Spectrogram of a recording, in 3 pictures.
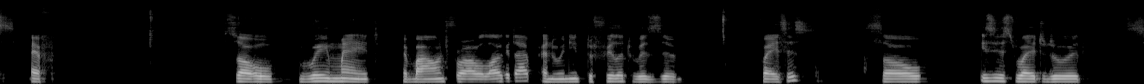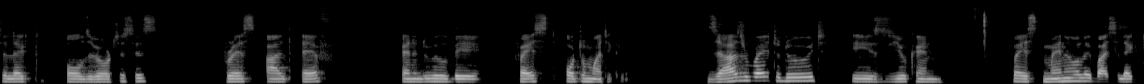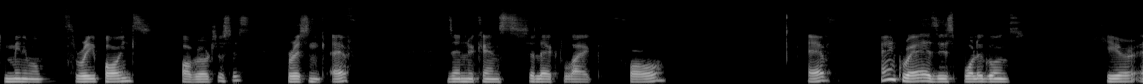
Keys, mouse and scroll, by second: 0.3 f, 11.2 alt+click, 14.0 alt+f, 19.1 ctrl+z, 19.9 click, 27.2 click, 27.7 shift+click, 28.2 shift+click, 29.0 shift+click, 29.5 shift+click, 30.3 f, 31.2 click, 32.3 f, 33.1 click, 33.9 f.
